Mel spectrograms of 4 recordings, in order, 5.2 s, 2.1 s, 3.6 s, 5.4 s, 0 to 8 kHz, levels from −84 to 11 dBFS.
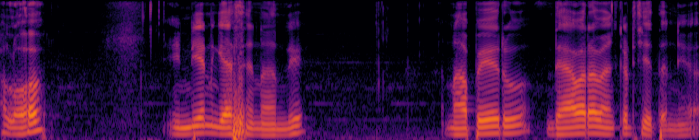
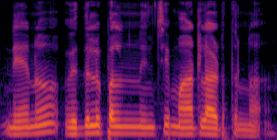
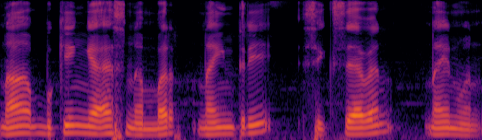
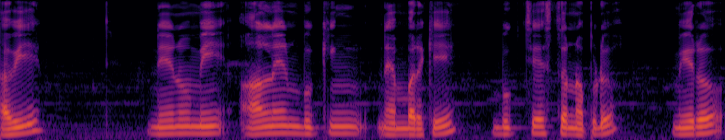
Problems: none marked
